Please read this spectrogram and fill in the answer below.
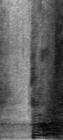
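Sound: second sneeze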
